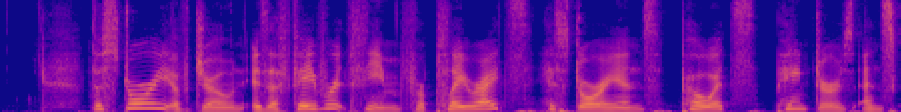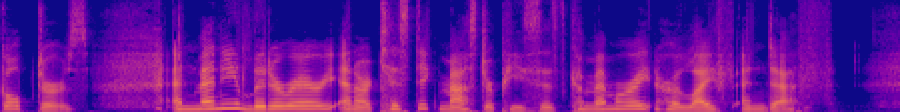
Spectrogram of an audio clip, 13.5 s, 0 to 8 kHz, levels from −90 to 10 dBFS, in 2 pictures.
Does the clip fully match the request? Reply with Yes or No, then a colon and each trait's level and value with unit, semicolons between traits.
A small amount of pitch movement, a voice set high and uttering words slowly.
No: average, 3.5 semitones; high, 230 Hz; slow, 115 wpm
